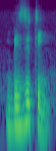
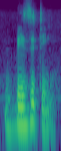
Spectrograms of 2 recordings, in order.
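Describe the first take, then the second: No difference in how they are said.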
